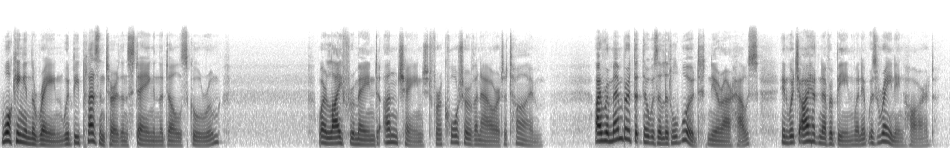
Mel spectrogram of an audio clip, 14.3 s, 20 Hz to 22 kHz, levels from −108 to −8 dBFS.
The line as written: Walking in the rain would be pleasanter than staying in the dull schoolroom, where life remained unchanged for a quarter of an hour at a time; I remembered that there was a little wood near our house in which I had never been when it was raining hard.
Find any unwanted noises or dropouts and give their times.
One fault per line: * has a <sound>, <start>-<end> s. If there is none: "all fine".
all fine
